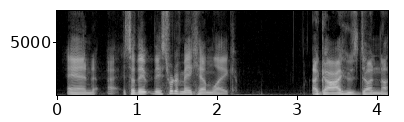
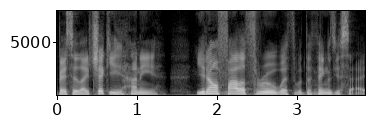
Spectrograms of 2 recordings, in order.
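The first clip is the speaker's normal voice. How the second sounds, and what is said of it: Put-on New York accent. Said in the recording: “the New York accent ... I'm getting worse. Somebody stop doing it.”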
